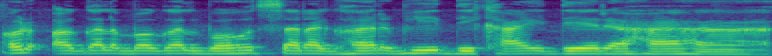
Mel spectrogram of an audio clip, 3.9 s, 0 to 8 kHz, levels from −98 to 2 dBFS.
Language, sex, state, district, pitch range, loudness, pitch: Hindi, male, Jharkhand, Palamu, 140-150 Hz, -14 LUFS, 145 Hz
